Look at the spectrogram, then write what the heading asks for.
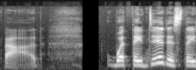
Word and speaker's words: Bad: a place in switzerland bad means spa and they actually pronounce it bad what they did is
